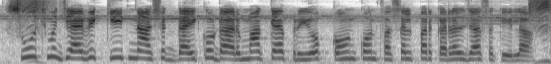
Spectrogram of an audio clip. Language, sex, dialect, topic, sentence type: Bhojpuri, female, Western, agriculture, question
